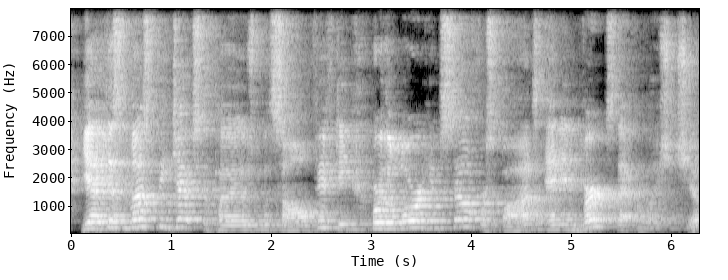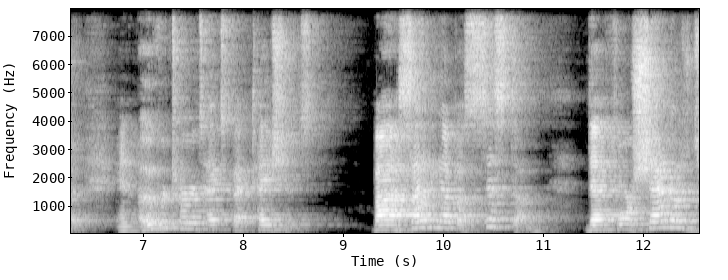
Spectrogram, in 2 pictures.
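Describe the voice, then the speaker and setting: A man, a pastor, delivering a scripted devotional sermon in measured, emphatic phrases. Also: on the high side, fairly bright tone. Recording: very echoey hall, distant mic.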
